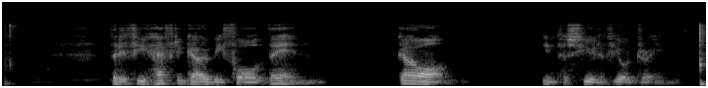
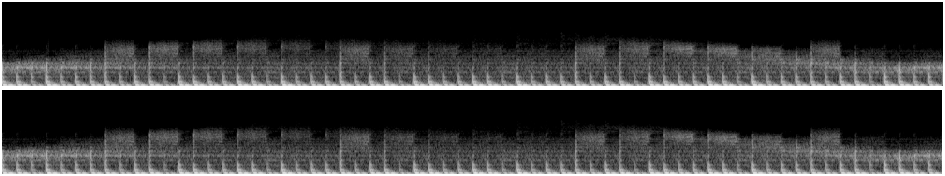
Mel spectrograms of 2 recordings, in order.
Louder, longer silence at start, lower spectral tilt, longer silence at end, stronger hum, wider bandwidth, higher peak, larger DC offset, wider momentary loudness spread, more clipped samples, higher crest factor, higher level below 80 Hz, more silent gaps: second, -32 LUFS vs -19 LUFS; about the same, 0 s vs 0 s; second, -4.5 dB/octave vs -11 dB/octave; about the same, 0 s vs 0 s; neither; first, 8.4 kHz vs 3.1 kHz; second, -10 dBFS vs -2 dBFS; neither; first, 17 LU vs 3 LU; neither; first, 24 dB vs 12 dB; second, -72 dBFS vs -16 dBFS; neither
